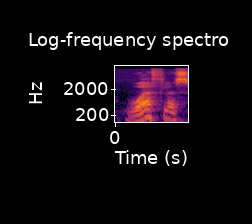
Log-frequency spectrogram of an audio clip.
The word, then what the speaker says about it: worthless: More complicated still are the words deriving from worth, for while worthless and worthwhile retain a soft th sound, it becomes hard in worthy and unworthy.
